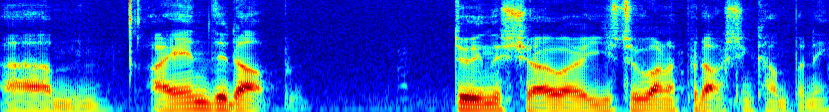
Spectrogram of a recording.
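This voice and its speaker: In a very clean recording with a silent background, a man speaks with an English accent. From England. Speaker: TV presenter and author. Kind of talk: interview. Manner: halting, repeats words.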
